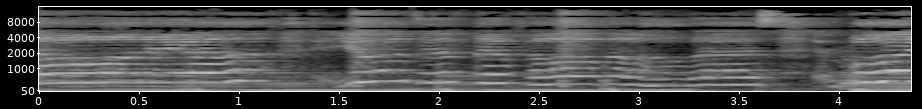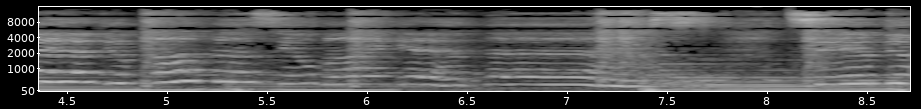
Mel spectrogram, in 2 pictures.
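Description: A woman singing live into a microphone over a pop karaoke backing track with a steady bass, her voice gliding through long sung phrases. Both the voice and the track drop out briefly a little before the midpoint.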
